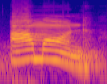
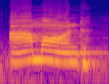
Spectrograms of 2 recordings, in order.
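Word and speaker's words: almond: এর মাঝখানে থাকে অথবা কোনো ওয়ার্ডে এ এল এম একসাথে থাকলে তখন কিন্তু ওই এল লেটারটির উচ্চারণ সাইলেন্ট হয়। যেমন কাম, কাম, পাম, পাম, সাম, সাম, স্যামন, স্যামন, আমন্ড, আমন্ড ইত্যাদি।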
